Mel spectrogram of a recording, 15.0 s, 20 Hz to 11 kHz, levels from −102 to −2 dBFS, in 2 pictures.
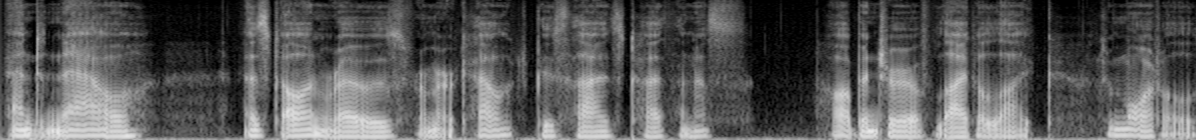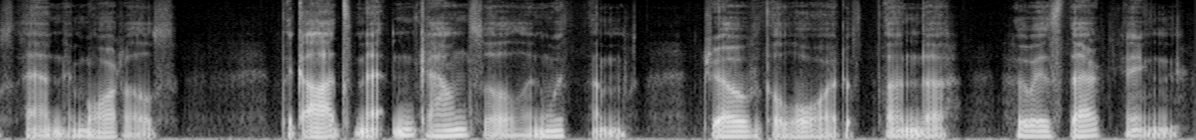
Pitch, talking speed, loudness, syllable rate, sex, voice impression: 120 Hz, 130 wpm, -21 LUFS, 4.2 syllables/s, female, feminine, adult-like, weak, slightly dark, soft, very raspy, slightly nasal, intellectual, calm, reassuring, modest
